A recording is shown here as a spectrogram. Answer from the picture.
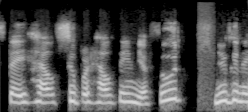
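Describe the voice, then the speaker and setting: The voice is somewhat breathy, with ordinary variation in pitch. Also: woman. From Latvia, Riga. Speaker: pole dancer. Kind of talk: casual interview chat. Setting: podcast interview. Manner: halting, many fillers and repeated words.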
